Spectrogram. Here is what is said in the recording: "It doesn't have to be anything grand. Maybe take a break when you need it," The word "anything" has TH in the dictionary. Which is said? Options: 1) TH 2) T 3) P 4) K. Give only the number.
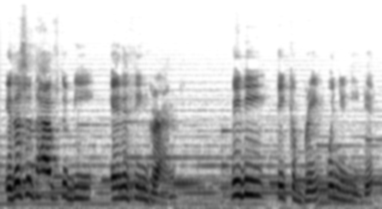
1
